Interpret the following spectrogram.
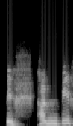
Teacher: Tishtanti, shatkon ka sha, the murdhanya sound, our tongue will curl up, it will roll back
